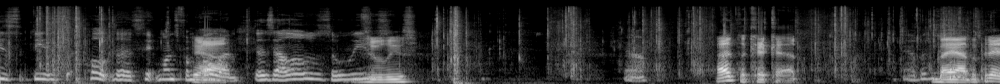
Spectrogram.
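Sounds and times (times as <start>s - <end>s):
plastic wrapper crinkling: 0.0s - 2.7s, 4.3s - 10.0s.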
